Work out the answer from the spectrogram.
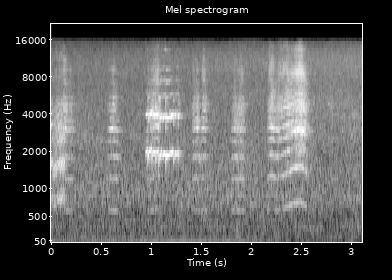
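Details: Wild rainbow lorikeets visiting a suburban Sydney, Australia garden in the afternoon give harsh, screechy calls in short bursts, about four in three seconds, some with shrill whistled overtones over a quiet background.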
